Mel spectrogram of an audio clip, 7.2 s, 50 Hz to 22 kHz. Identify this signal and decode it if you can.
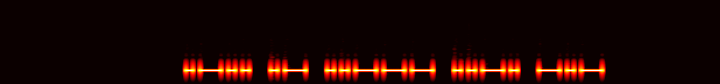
Morse code, heard as a keyed tone, about 17 wpm, 700 Hz. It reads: LA2FK
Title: DXCC-100 Call Signs - 5 Characters - 17wpm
